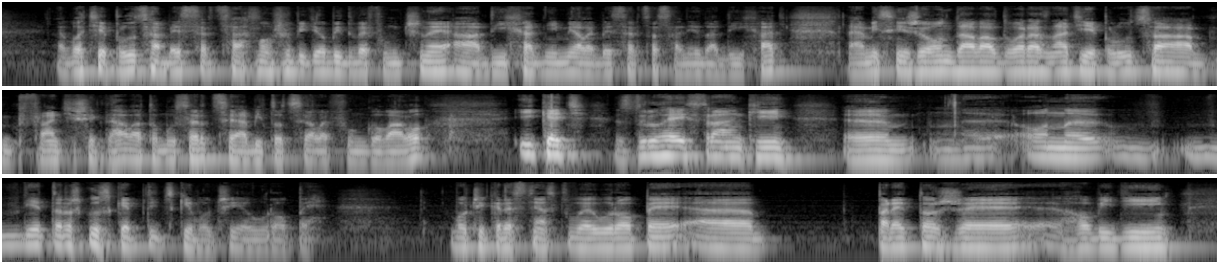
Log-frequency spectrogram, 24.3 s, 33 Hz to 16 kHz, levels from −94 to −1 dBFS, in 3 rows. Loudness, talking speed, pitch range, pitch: -29 LUFS, 140 wpm, 95-110 Hz, 100 Hz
